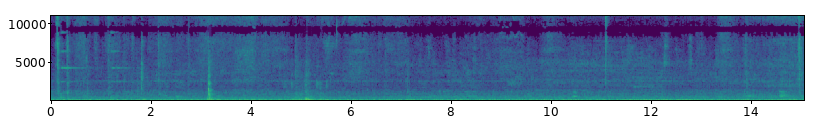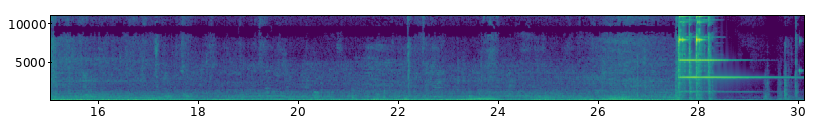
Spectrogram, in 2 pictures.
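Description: A W-class tram running along the track with a steady low rumble and rattle. Near the end its gong is struck twice and rings out with a bright metallic tone as the running noise drops away.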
